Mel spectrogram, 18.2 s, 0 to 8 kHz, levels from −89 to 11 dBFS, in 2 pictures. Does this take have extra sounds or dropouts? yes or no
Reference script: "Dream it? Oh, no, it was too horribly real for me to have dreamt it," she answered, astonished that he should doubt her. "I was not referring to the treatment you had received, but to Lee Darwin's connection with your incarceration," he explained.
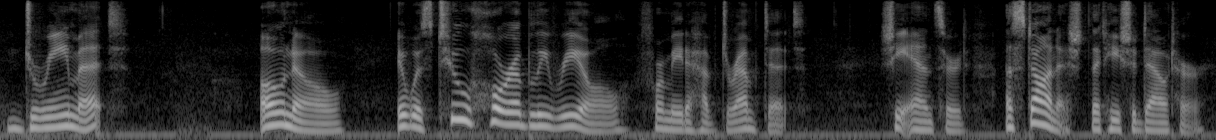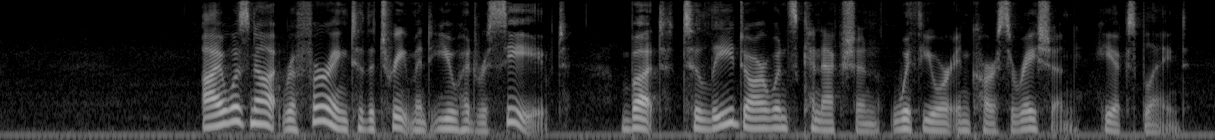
no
